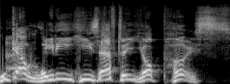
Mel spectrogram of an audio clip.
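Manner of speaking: put-on belted high and loud, old New York accent. Describing an Audible version of the Sandman, the speaker does his thirties New York voice. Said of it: "They're trying to give him like a thirties voice".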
